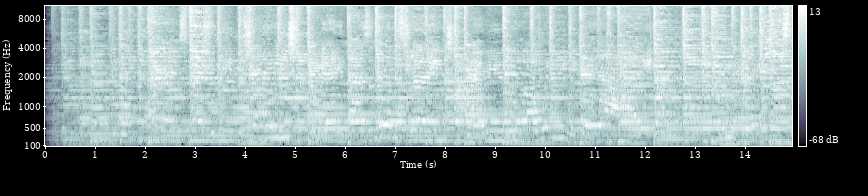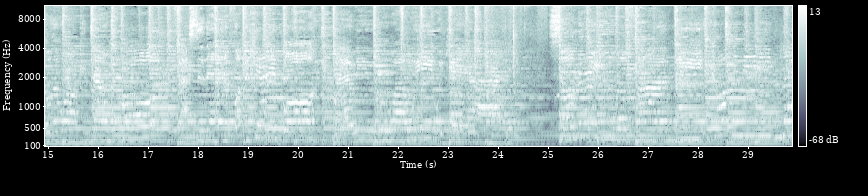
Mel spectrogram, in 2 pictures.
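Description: A man singing while strumming an acoustic guitar, with a short break about five seconds before the end.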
